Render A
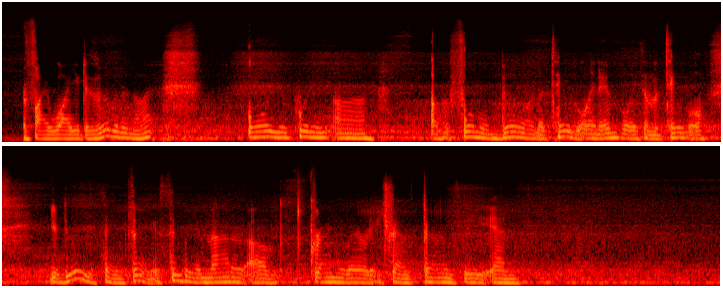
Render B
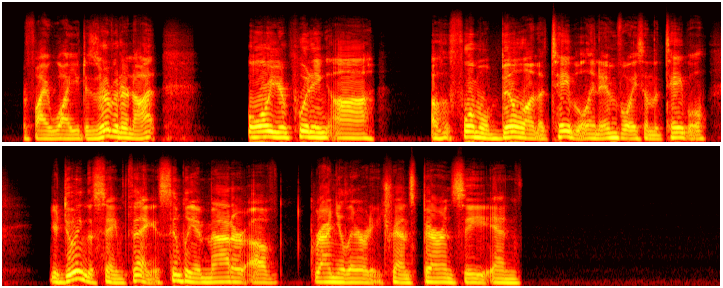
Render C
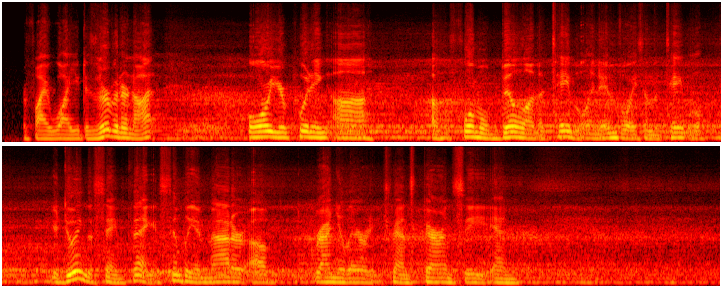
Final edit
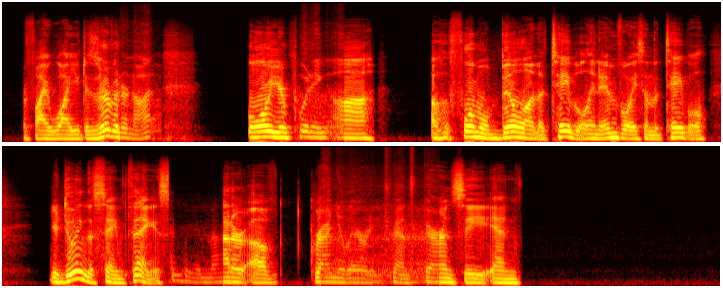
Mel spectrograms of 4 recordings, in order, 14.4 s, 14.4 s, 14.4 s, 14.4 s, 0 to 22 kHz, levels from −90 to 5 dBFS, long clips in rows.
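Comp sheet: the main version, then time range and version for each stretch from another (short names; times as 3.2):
B
1.17–1.59 from C
2.94–3.42 from C
8.85–9.4 from A
10.37–11.56 from C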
